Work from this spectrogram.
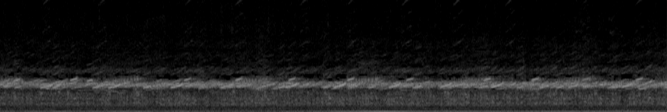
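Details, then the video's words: Evening frogs calling together in a dense, unbroken chorus of high, rapid trilling that never pauses, over a steady low droning hum throughout. "Evening Frogs"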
